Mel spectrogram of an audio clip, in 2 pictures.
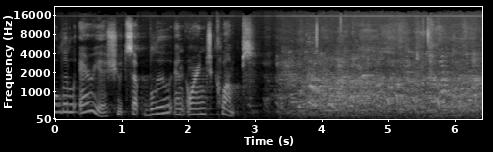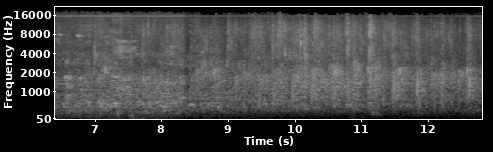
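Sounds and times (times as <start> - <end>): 
speech: 0.0 - 4.5
people chuckling: 3.2 - 12.8
faint murmuring: 3.6 - 9.5
crowd applauding: 3.9 - 12.8.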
